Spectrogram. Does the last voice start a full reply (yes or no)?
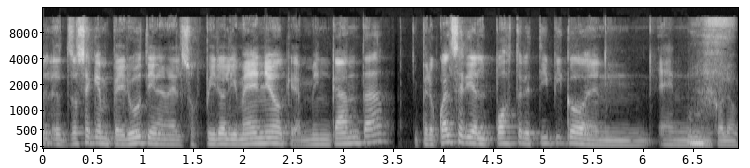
yes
